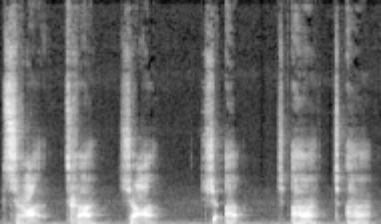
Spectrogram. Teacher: Tem muitos sons ejetivos, né, que colocam uma explosão glotal depois da consoante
